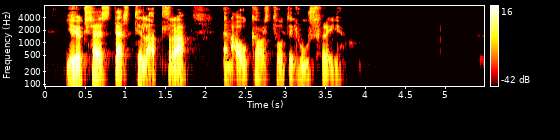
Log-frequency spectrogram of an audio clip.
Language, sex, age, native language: Icelandic, male, 30-39, Icelandic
